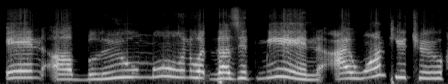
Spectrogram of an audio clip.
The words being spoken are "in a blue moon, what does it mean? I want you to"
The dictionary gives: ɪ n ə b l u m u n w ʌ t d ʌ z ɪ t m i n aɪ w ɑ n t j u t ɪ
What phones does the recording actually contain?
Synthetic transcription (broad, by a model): ɪ n ə b l u m u n w ʌ t d ʌ z ɪ t m i n aɪ w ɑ n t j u t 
